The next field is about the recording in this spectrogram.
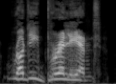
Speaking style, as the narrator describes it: boomed Hagrid over the heads of the milling Gryffindors

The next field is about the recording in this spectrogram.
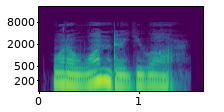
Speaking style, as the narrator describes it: he murmured

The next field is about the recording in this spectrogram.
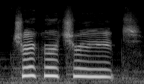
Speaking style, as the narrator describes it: shouted

